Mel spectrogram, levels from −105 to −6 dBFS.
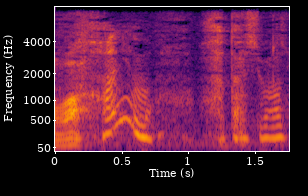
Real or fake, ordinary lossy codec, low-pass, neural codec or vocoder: fake; Opus, 64 kbps; 7.2 kHz; vocoder, 44.1 kHz, 128 mel bands every 256 samples, BigVGAN v2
